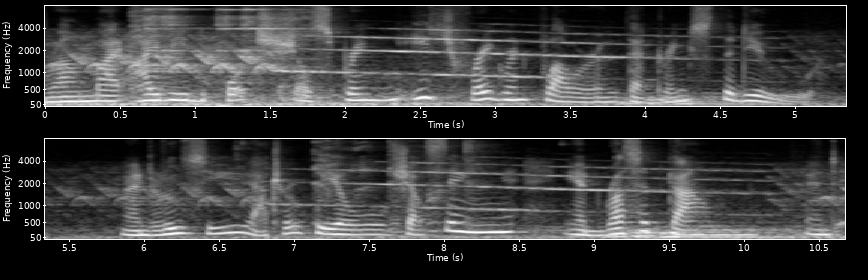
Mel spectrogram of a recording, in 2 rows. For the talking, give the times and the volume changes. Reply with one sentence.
The talking can be heard from 0.0 to 10.6 s, at a steady volume.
